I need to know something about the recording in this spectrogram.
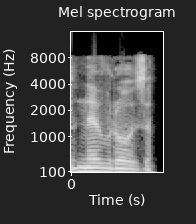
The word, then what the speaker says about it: Newroz: Donc la fête c'est Newroz. Dans toute la variété, ça se prononce Newroz.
